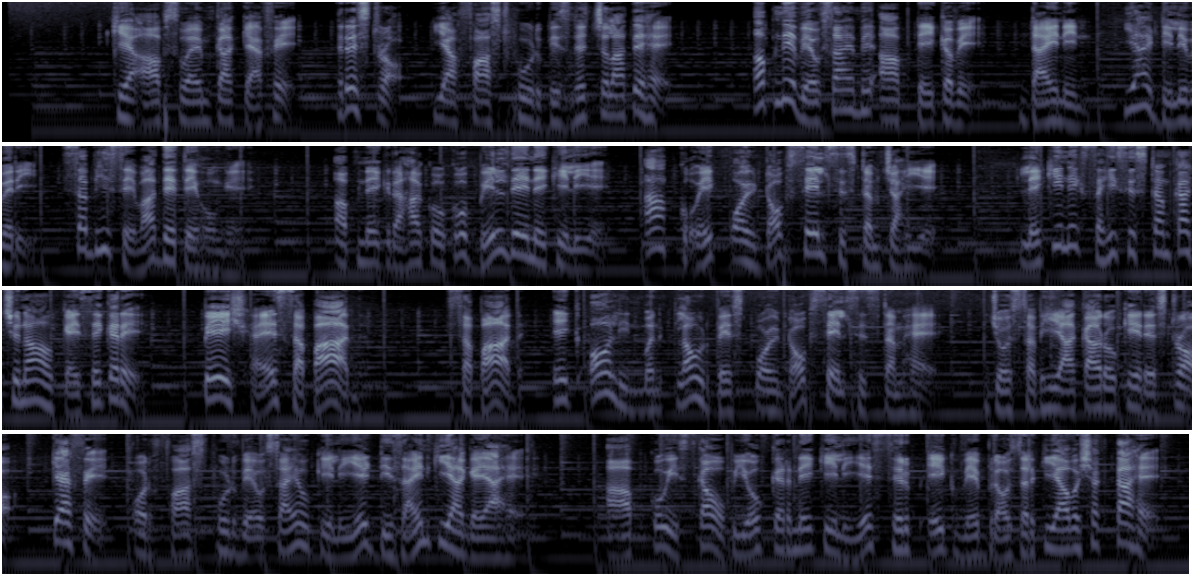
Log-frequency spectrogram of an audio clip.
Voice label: EXPLAINER HINDI

